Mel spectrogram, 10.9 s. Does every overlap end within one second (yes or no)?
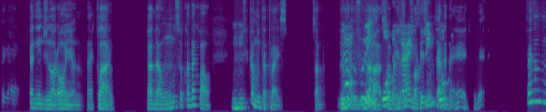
no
